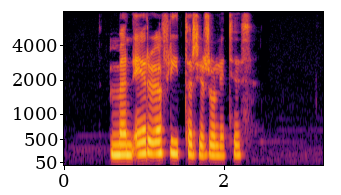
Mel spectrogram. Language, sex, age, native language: Icelandic, female, 30-39, Icelandic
